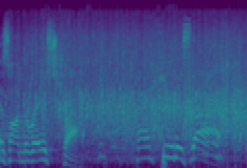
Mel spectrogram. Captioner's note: audience applauds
